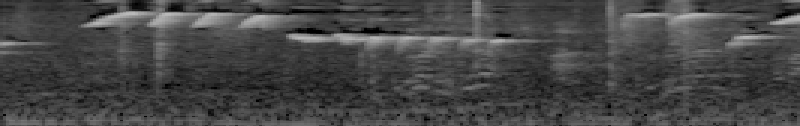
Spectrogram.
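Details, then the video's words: Golden white-rumped shama singing a varied series of clear whistled notes, some sliding downward, others held flat, with sharp high clicks between phrases; low background hum throughout. "kicauan burung murai batu golden shama"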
